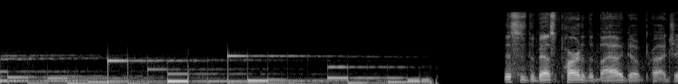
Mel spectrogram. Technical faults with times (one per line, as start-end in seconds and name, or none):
4.19-4.37 short concealed packet loss
4.37-5.06 long network dropout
